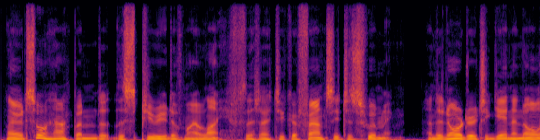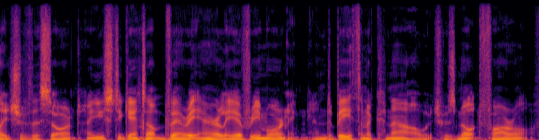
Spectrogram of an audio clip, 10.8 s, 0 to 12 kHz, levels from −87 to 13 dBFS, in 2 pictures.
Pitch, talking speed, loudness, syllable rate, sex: 100 Hz, 255 wpm, -18 LUFS, 5.8 syllables/s, male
